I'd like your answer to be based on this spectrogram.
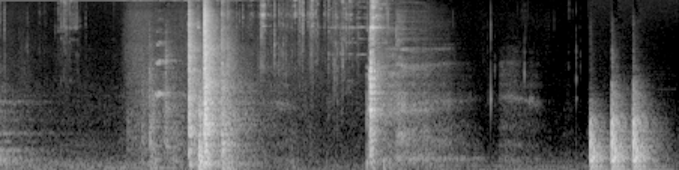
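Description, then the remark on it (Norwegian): A bunch of keys jangles in a few short metallic bursts as they are handed over, with a pause between them and a quick triple clink at the end, with no one speaking. “Ja, her har du nøklene.”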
